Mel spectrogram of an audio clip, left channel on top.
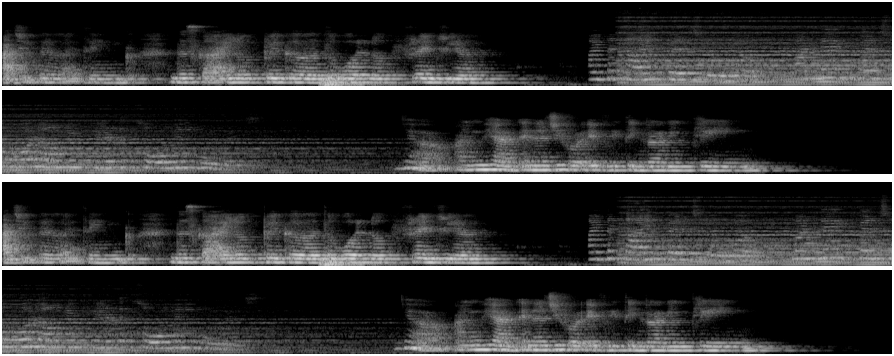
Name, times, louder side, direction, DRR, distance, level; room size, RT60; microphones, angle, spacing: voice 1, 0.0-4.9 12.8-16.4, equal, 40° right, -3 dB, 1.1 m, -20 dB
voice 2, 5.9-7.5 7.9-11.4, equal, 10° right, -5 dB, 0.9 m, -27 dB
sound 1, 6.1-13.2, left 1 dB, 75° left, 0.9 m, -33 dB
5.7 x 2.7 x 3.3 m, 0.92 s
head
